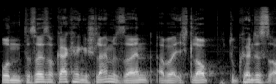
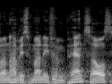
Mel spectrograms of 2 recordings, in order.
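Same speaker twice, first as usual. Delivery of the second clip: ordinary delivery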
